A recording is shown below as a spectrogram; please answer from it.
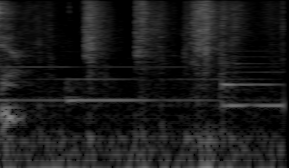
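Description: A deck of playing cards shuffled by hand, a few short papery swishes of the cards, over soft background music with long held notes.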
